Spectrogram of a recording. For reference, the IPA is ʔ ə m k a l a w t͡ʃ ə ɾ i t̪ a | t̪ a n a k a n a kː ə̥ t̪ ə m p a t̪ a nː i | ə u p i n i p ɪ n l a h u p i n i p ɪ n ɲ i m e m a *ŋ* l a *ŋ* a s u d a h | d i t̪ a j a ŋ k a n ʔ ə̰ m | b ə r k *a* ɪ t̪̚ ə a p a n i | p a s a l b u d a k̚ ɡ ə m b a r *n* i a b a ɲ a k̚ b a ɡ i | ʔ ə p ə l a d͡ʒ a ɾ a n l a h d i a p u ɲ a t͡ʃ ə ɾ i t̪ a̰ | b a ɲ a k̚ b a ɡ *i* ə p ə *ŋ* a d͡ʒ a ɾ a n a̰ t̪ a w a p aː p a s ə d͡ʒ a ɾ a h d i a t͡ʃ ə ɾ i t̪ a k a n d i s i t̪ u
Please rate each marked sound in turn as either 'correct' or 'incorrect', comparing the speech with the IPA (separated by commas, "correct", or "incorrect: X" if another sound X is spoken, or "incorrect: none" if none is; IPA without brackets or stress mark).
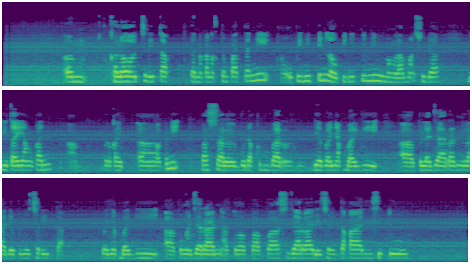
correct, incorrect: m, correct, incorrect: d, correct, correct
